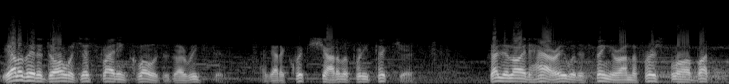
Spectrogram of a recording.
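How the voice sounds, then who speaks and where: A man's voice: medium pitch, lively intonation, quick pace, close to an everyday voice. A man playing a wry, tough private detective in an old-time radio drama, with sardonic, slangy delivery. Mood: wry narration. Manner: sardonic, slangy, hard-boiled. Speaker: private investigator narrator. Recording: muffled vintage radio recording with music.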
